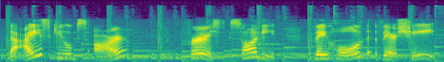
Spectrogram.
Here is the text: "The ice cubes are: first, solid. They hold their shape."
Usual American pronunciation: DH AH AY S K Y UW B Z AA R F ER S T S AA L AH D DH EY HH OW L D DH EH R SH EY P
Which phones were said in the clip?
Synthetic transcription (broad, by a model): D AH AY S K Y UW B S AA R F ER S T S AA L AH D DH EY HH OW L D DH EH R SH EY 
